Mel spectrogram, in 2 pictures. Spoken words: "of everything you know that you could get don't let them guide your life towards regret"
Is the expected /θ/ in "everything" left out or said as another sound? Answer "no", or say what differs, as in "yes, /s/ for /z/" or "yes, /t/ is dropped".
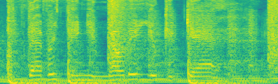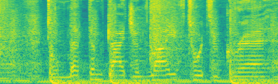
no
